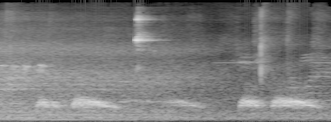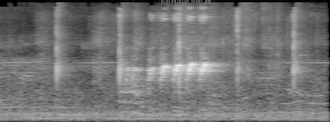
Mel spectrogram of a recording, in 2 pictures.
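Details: Spotted dove trained to call when told, giving soft, low coos in two short runs. Higher chirping notes from another bird and sharp clicks follow.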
